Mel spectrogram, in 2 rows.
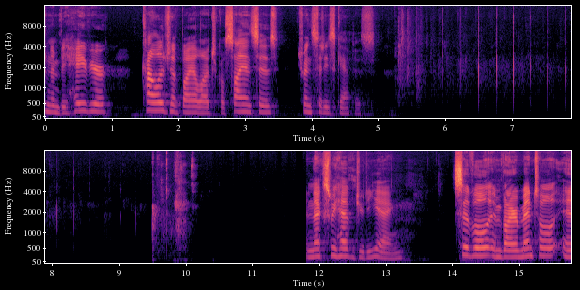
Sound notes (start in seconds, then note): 5.3 all applauding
